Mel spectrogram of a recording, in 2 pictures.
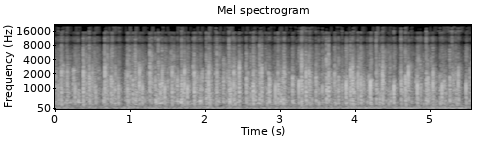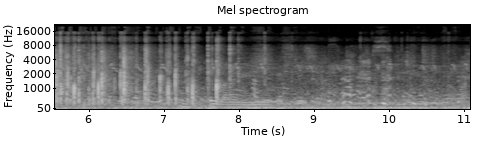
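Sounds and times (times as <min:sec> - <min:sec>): crowd applauding: 0:00.0 - 0:08.4.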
